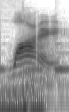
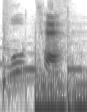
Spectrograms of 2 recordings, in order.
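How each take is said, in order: First: It is said in an American accent. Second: It is said in a British accent. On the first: "let's try to pronounce it in American accent" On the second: "let's try to pronounce this one in British accent"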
